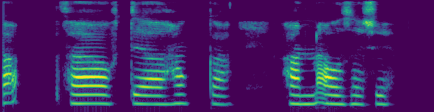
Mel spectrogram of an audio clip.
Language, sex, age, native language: Icelandic, male, 13, Icelandic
